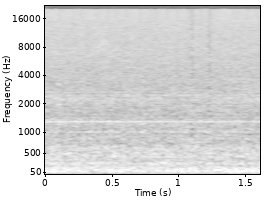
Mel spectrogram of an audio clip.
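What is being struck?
Nothing is struck.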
